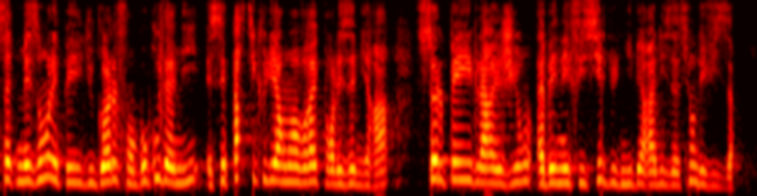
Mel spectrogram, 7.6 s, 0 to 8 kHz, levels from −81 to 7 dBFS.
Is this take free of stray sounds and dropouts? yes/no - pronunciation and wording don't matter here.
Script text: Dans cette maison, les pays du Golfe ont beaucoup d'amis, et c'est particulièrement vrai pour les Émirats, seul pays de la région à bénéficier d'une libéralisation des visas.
yes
